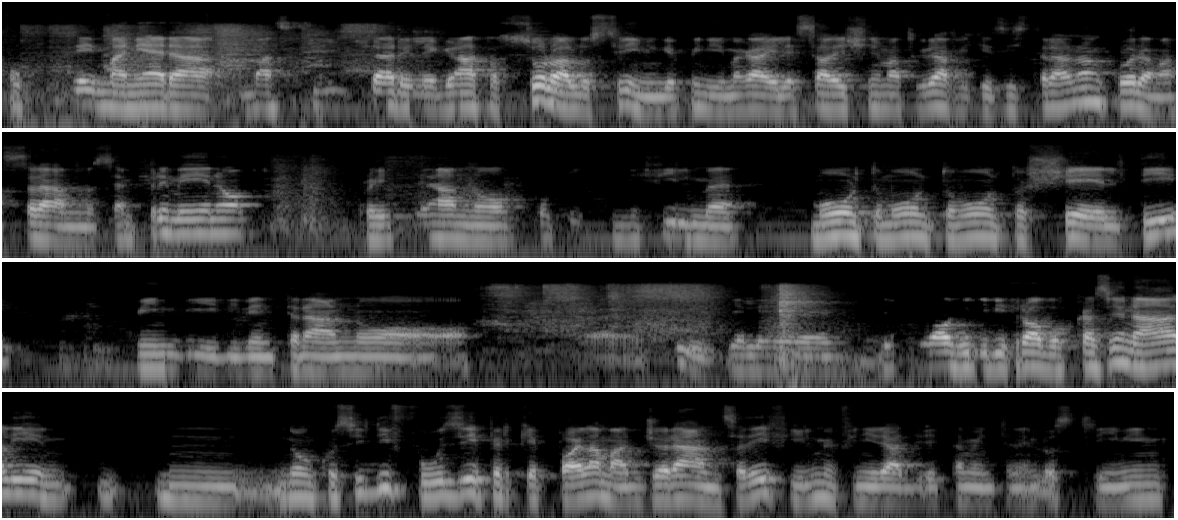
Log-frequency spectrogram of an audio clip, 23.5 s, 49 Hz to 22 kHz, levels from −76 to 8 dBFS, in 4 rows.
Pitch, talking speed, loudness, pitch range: 130 Hz, 125 wpm, -26 LUFS, 120-145 Hz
